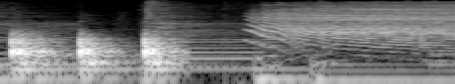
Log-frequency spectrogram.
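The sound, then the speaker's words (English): A client gives three quick, firm knocks on a detective's office door in an even rhythm, followed by a sustained, wavering droning tone that carries on to the end. “Which was just as well because if Girl Friday had been there, she would have scared off the client who knocked on the door.”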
